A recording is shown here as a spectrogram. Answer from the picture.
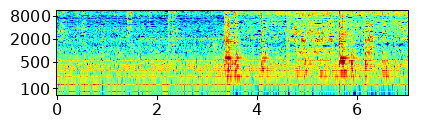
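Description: Chopped onions with garlic paste and chilli powder sizzling in hot oil in a pot, with a steel spatula scraping and clicking against the pot as the masala is stirred. The stirring and sizzling grow louder about three seconds in.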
